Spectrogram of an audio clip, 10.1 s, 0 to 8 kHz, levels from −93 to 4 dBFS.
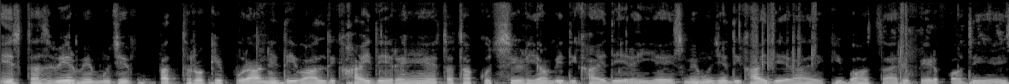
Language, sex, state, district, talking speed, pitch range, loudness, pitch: Hindi, male, Bihar, Araria, 185 wpm, 115-120 Hz, -31 LUFS, 115 Hz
